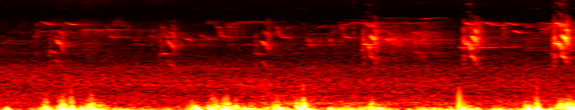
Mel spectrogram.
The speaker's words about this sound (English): That's a parakeet. But I can hear hundreds of little dicky birds.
